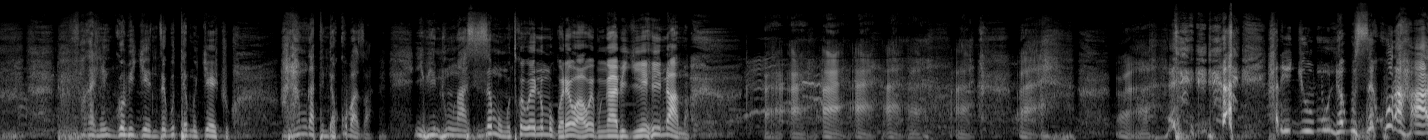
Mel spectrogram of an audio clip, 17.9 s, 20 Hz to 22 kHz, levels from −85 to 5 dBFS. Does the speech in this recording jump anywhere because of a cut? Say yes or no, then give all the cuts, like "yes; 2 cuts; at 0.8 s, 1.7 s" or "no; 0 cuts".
no; 0 cuts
